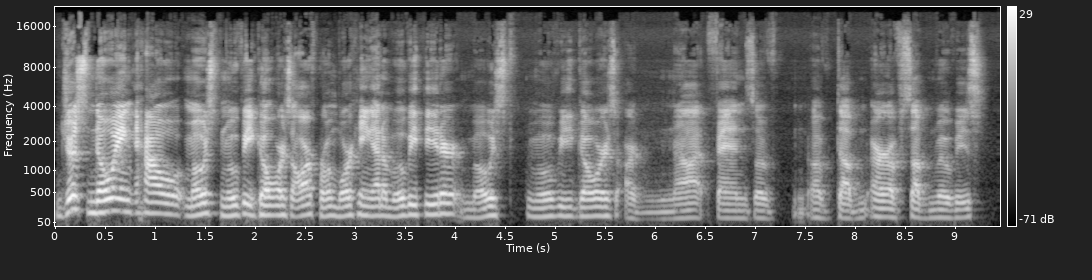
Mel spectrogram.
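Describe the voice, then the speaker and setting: A man's voice: mid-range voice, steady tone, a little slow, hardly any pauses, a bit bright. A man co-hosting a podcast in casual chat, making his points in an emphatic, explanatory way. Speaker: podcast co-host.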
